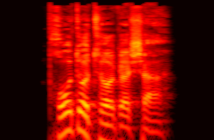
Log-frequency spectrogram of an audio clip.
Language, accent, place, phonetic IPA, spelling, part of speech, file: German, Germany, Berlin, [ˈpʁoːtoˌtʏʁkɪʃɐ], prototürkischer, adjective, De-prototürkischer.ogg
- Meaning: inflection of prototürkisch: 1. strong/mixed nominative masculine singular 2. strong genitive/dative feminine singular 3. strong genitive plural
